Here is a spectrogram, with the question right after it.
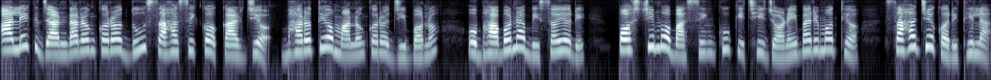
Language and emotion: Odia, neutral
